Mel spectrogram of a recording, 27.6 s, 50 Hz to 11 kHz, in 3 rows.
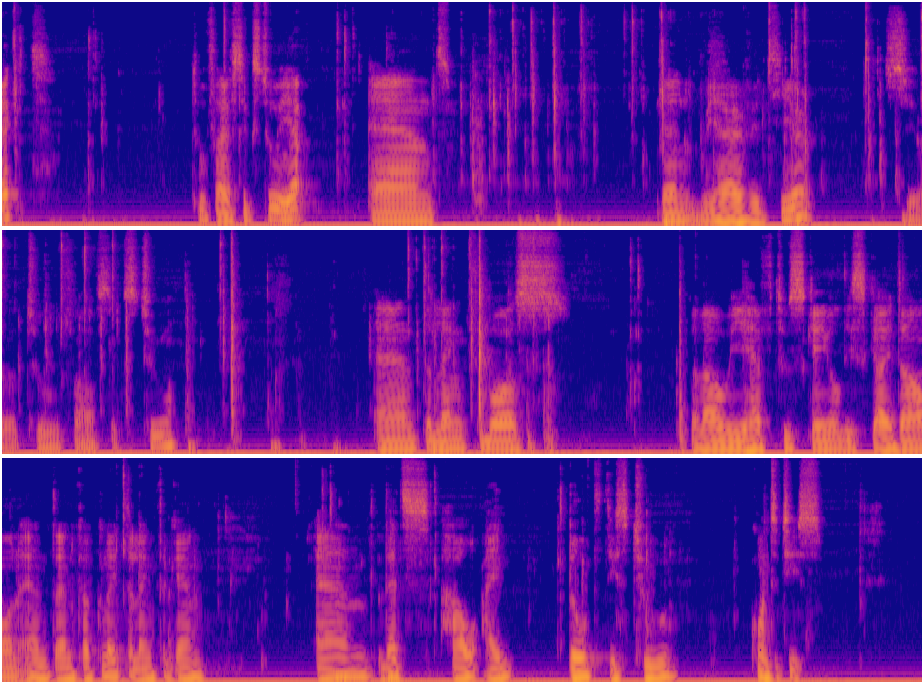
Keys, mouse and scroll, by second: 0.2 shift+middle click, 0.7 shift+middle click, 4.9 Escape, 5.1 k, 5.3 l, 6.6 i, 7.7-10.3 typing, 11.3 Delete, 13.3 Right, 13.9 Delete, 22.7 click, 23.7 click.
